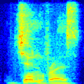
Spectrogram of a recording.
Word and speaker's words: generous: Or another thing is a consonant, generous, generous. If it is ending in a consonant, three syllabic word ending in a consonant, then the stress will be on the first syllable, generous.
